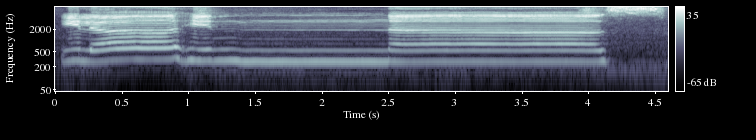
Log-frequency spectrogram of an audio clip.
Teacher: لام کے اوپر کھڑی زبر ہے، اس کو کھینچ کے لمبا کر کے پڑھا گیا ہے، اور نون کو دوبارہ غنہ کریں گے شد کی وجہ سے۔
